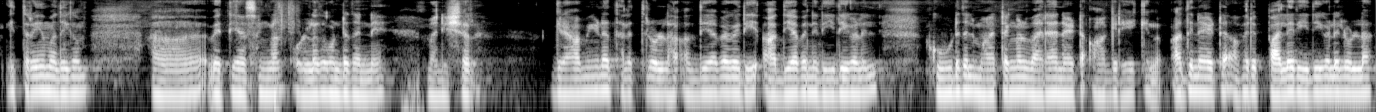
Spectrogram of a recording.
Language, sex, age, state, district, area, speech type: Malayalam, male, 18-30, Kerala, Idukki, rural, spontaneous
